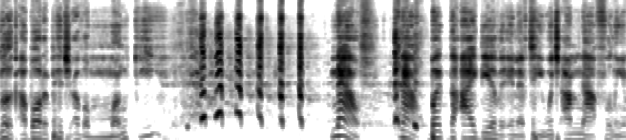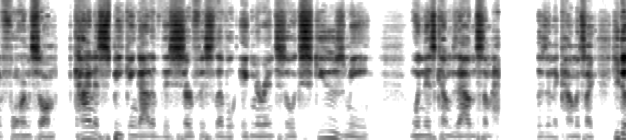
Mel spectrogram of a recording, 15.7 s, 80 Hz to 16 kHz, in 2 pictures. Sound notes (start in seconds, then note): 1.9 host laughing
